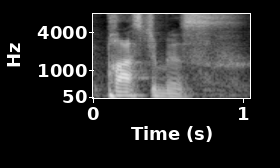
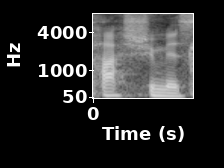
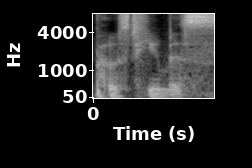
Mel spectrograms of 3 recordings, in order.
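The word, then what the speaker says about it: posthumous: Supporting yes postum yeah postumus yeah postumus you're the second person I know who pronounced it post humus I probably would have said it wrong if Cody didn't say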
